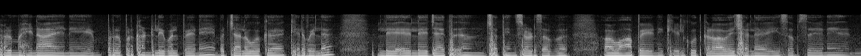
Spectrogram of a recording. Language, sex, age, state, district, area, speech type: Maithili, male, 18-30, Bihar, Saharsa, rural, spontaneous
